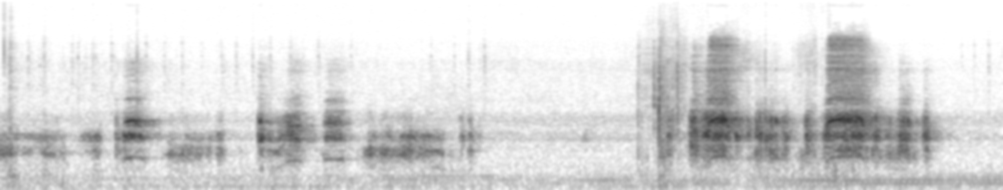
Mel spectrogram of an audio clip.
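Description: Breath sounds carry repeated high, musical whistling and squeaking wheezes in bursts across breaths, the wheezing of obstructive bronchitis or bronchiolitis.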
